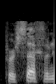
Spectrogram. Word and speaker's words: Persephone: Persephone. Persephone is the usual pronunciation.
